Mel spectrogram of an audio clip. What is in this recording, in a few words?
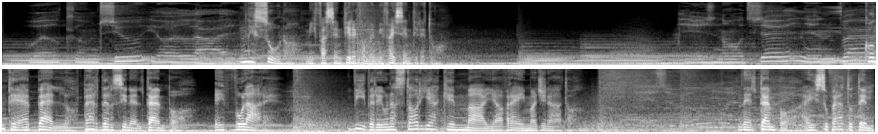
Commercial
